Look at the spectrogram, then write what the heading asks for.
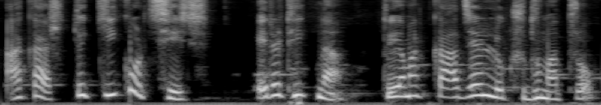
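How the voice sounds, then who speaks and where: A woman's voice: sits high, moderate pace, a little mellow, soft background music. A woman playing a proud young rich bride in a romantic audio story, bossy and flustered. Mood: flustered, scolding.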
